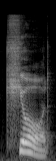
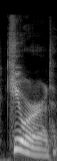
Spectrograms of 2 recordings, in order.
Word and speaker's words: cured: I am cured. Americans say cured. Like you're a little bit like you're saying QR quad. Cured. But we say cured.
